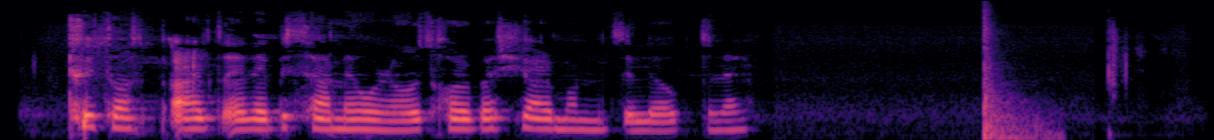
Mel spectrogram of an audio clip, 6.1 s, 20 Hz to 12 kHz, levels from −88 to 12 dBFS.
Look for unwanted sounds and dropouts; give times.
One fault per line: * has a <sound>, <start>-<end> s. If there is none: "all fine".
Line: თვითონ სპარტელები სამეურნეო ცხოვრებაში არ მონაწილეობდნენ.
* has a thud, 4.9-5.3 s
